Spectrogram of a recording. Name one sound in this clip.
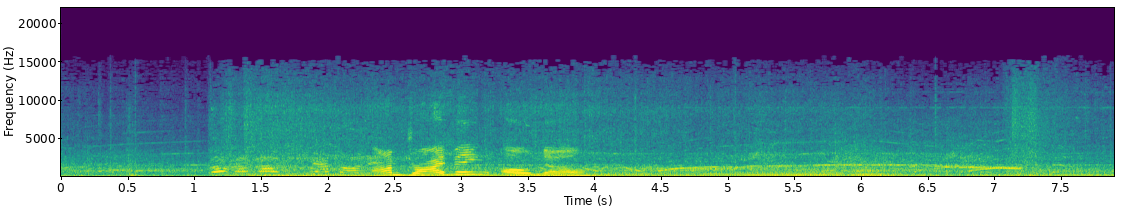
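A car engine revs and roars as the car pulls away.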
